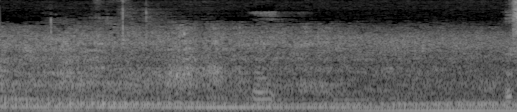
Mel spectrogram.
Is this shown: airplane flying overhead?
yes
